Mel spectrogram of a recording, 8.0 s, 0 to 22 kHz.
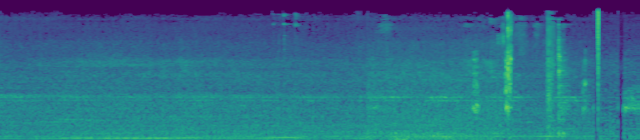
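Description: Stick-welding arc burning on a 7018 rod as the cap pass is laid, for about the first three and a half seconds, then stopping. A few sharp knocks and clicks follow near the end.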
